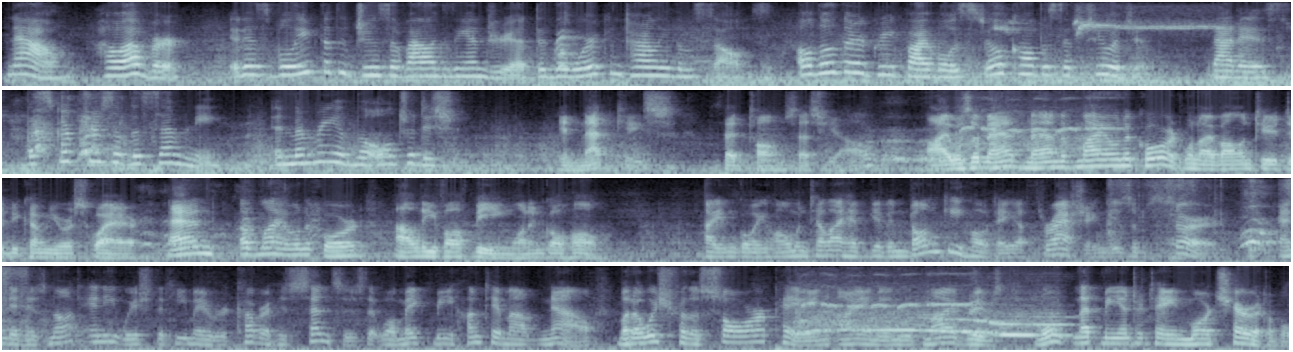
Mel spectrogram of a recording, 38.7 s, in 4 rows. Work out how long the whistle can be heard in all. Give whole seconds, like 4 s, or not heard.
5 s.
